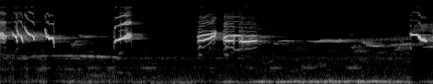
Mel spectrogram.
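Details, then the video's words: Oriental magpie-robin belting out gacor song to trigger other magpie-robins: opening chattering whistles, a sudden bright burst, then two long harsh twittering phrases trailing into a thin sustained whistle, over a low background hum. "KACER LAIN CEPAT TERKOMPORI MEMANAS GACOR BUKA PARUH BONGKAR ISIAN"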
